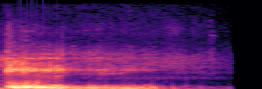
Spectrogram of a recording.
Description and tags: nice non-musical crash, probably something falling in a restaurant, but sounds like foley!
crash, tumble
